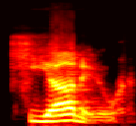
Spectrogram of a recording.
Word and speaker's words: Keanu: It's pronounced Keanu.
